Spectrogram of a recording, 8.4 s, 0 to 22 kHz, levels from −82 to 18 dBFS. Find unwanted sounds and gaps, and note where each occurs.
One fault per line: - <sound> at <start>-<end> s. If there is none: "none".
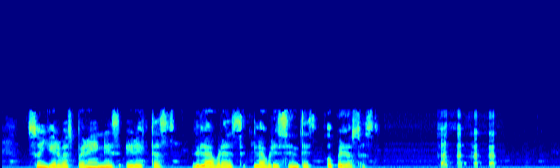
- laugh at 6.6-7.5 s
